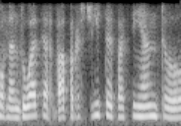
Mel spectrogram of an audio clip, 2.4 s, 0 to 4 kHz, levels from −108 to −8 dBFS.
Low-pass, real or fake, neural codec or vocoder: 3.6 kHz; fake; codec, 16 kHz in and 24 kHz out, 0.6 kbps, FocalCodec, streaming, 4096 codes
